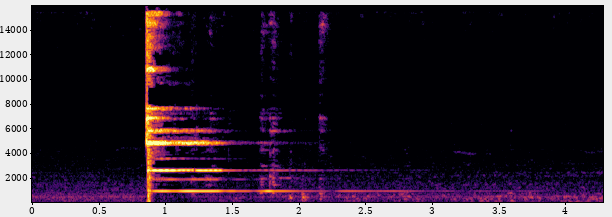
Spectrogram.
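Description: A single bright metallic ding, like a small bell, struck about a second in and ringing out over a second or two, with a fainter tap just after.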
